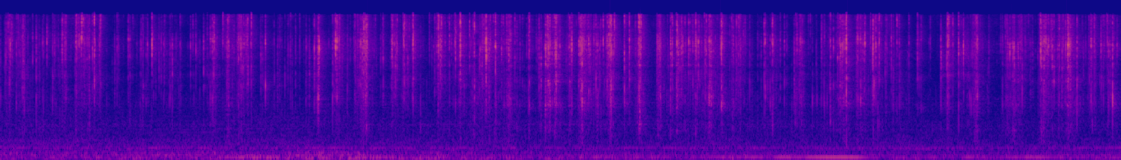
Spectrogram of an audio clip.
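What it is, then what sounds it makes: Plastic-wrapped bar of soap. Long nails scratch the edge and face of a small, solid, round bar of soap in pleated white plastic wrap. Continuous bright crinkling and scratching fills the clip, with dense rapid clicks over a faint low hum.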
